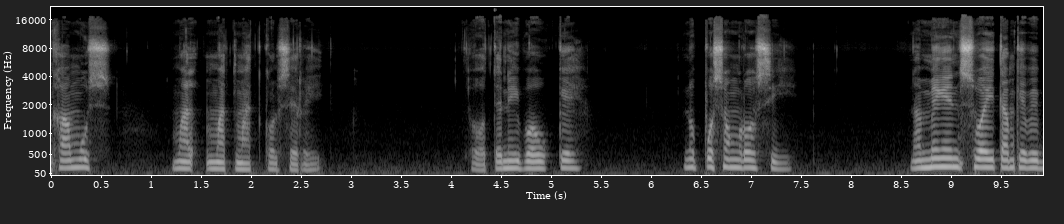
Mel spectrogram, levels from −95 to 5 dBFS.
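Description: At 2.25, 3.69, 6.93 and 9.62 s the speech jumps forward as compressed frames are skipped: whole frames, each about 26.1 ms long, were lost or rejected by the decoder and never played. The gaps amount to roughly 100 ms, 150 ms, 70 ms and 150 ms of missing audio. Adjacent frames overlap, so each join comes through as a short smeared blip rather than a hard click.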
